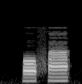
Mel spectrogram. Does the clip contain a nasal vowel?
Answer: yes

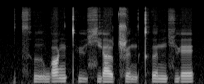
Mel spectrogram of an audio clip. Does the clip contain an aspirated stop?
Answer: yes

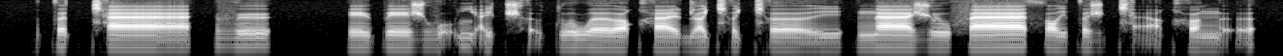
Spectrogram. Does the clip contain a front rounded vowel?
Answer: yes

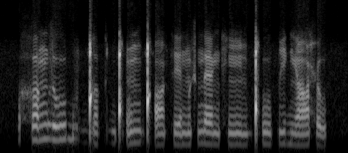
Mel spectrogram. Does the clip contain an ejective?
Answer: yes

